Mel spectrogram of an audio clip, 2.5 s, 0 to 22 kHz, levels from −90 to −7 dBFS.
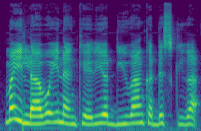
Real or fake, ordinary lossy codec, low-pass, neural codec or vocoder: real; none; 19.8 kHz; none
